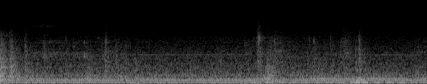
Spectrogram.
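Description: Quiet room tone of a small theatre: a steady low hum, with a few faint small knocks.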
